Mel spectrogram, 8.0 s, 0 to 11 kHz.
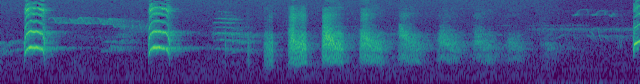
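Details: Red-headed Woodpecker from Missouri, a bird of open woodland with widely spaced trees and little understory. Its calls are screechy and angry-sounding: loud, harsh, ringing notes spaced about 1.5 seconds apart, with a run of rougher rasping bursts between them.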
